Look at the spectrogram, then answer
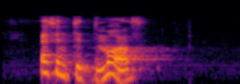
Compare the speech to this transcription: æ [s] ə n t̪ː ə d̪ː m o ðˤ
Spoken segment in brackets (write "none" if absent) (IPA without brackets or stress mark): θ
